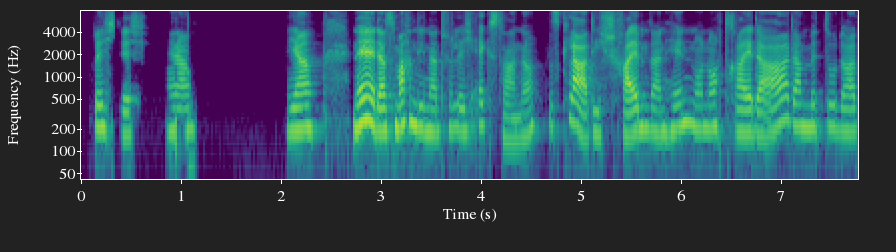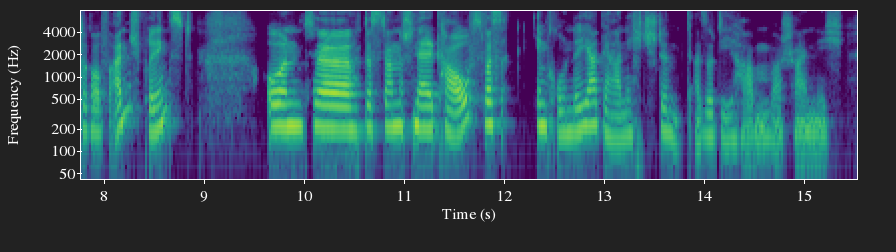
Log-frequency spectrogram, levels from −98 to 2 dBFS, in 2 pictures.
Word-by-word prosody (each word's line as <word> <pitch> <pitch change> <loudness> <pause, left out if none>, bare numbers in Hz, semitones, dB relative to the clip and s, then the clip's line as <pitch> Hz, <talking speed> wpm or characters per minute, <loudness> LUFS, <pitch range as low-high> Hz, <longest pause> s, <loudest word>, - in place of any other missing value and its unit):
Richtig. 195 -5 -3 0.2
Ja. 190 0 -1 1.0
Ja. 200 +2 +2 0.3
Ne, 240 +4 +10
das 190 0 +4
machen 230 +3 +3
die 205 - -3
natürlich 190 0 -6
extra, 160 -11 -4
ne? 165 +8 -9
Ist 205 - -6
klar, 245 - +6
die 175 -1 -8
schreiben 175 +5 +2
dann 185 -2 -5
hin, 210 +6 -4
nur 200 - -6
noch 210 +1 -4
3 185 -1 0
da, 235 +9 +2
damit 210 -2 -4
du 210 - -6
da 190 -2 -3
drauf 195 +1 -9
anspringst 235 - -5 0.7
und, 220 0 +1
äh, 205 -2 +6
das 205 -1 -1
dann 215 +1 -3
schnell 210 -2 0
kaufst, 220 +8 -1
was 235 0 +2 0.3
im 220 -1 -3
Grunde 180 -3 -9
ja 225 +3 -1
gar 170 -9 -10
nicht 165 +2 -12
stimmt. 170 -9 -11
Also, 160 0 -11
die 155 -1 -16
haben 75 - -13
wahrscheinlich, - - -13
200 Hz, 160 wpm, -22 LUFS, 180-215 Hz, 1.0 s, Ne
